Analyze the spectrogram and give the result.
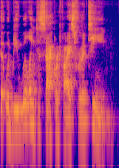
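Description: A somewhat breathy voice with very wide pitch swings. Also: man. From Louisiana. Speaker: history professor and author. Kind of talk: interview.

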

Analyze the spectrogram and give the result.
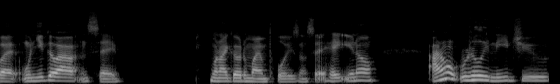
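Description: A man with an American accent, fairly high in pitch, at a fairly quick pace with lively intonation and long, frequent pauses, against a quiet background. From southern Indiana, US Midwest. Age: 20s. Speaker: e-commerce founder. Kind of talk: interview. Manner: halting, many repetitions.

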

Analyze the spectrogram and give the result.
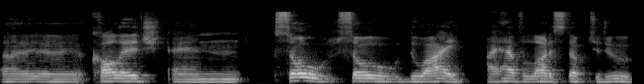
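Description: A man speaks at a medium pitch with a Brazilian accent. His intonation is monotone and flat. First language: Portuguese. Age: 20s. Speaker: former exchange student, now college student. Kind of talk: casual interview. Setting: remote call from Brazil. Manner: halting, searches for English words.

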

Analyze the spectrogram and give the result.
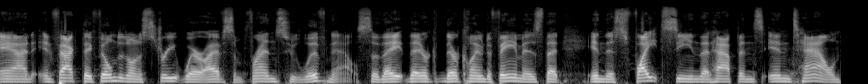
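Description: A man's plain, everyday voice at medium pitch, with fairly even intonation, a moderate pace and a dry, close sound with no echo. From Lancaster County, Pennsylvania. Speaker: movie podcast co-host. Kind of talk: casual banter podcast chat about movies.

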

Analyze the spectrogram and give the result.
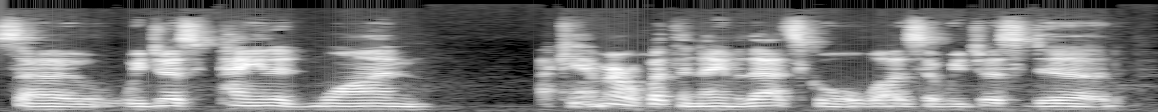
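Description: This man speaks with a Texan accent in a fairly low pitch, his tone bright and sharp and his intonation fairly even. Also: moderate pace. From Texas. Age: 60s. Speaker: artist and musician. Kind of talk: casual chat. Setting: video call.

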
